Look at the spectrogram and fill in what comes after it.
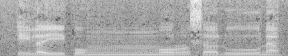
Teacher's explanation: پہلے اسے پڑھ کے سنا دیتے ہیں، جیسے الیکم مرسلون۔ یہاں میں میم ساکن کے بعد میم آیا تو میم کو میم سے ملا کر پڑھا اور گنہ بھی کیا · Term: ادغام شفوی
